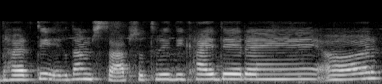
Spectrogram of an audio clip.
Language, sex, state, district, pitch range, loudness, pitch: Hindi, male, Chhattisgarh, Raipur, 220-245 Hz, -16 LUFS, 235 Hz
